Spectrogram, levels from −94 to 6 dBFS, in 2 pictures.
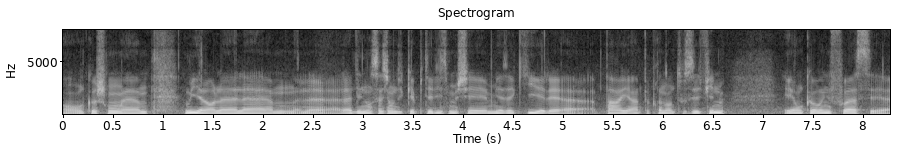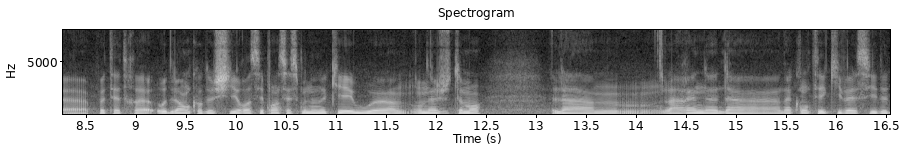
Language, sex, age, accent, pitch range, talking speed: French, male, 20-39, French, 105-120 Hz, 200 wpm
